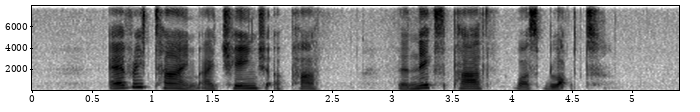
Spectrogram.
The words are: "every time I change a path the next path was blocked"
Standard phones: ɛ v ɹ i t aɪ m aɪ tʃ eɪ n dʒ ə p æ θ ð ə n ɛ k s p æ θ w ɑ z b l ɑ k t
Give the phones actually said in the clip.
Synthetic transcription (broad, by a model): ɛ v ɹ i t aɪ m aɪ tʃ eɪ n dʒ ə p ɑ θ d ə n ɛ k s p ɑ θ w ɑ s b l ɑ k t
